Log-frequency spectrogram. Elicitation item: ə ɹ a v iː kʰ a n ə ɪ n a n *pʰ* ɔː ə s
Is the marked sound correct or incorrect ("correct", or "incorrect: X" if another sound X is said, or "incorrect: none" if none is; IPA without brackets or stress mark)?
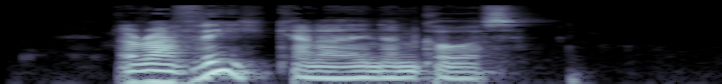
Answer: incorrect: kʰ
